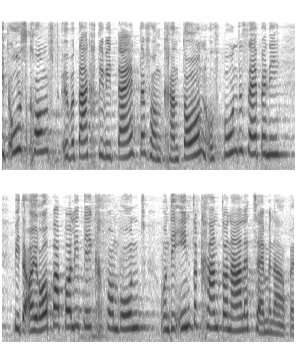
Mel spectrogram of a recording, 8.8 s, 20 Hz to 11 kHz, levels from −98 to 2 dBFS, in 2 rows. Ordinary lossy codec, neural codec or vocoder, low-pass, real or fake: none; codec, 16 kHz, 16 kbps, FreqCodec, larger model; 7.2 kHz; fake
